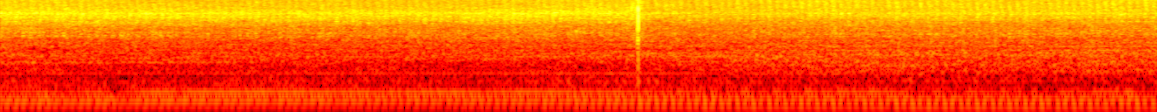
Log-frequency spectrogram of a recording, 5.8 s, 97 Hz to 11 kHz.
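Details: Warm 2005 Dodge Neon petrol engine at operating temperature, idling: a light, fast ticking over the low engine hum, present since winter and milder in warm weather; owner unsure whether valvetrain noise or piston slap.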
